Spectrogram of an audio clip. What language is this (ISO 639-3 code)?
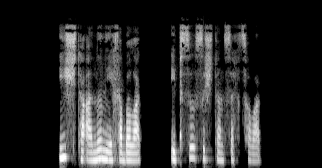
abk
